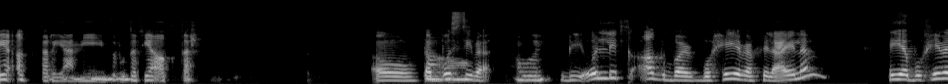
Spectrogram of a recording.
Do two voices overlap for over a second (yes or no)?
no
